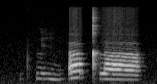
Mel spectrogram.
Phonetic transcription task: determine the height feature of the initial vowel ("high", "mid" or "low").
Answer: high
